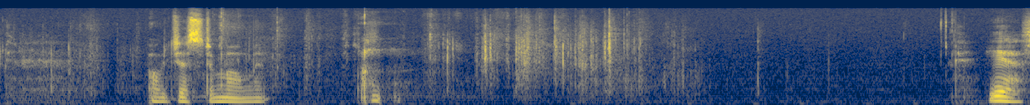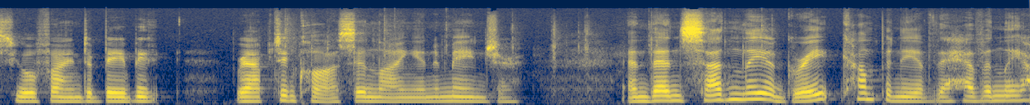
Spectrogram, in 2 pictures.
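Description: An elderly woman speaks calmly and close to a microphone, with pauses.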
